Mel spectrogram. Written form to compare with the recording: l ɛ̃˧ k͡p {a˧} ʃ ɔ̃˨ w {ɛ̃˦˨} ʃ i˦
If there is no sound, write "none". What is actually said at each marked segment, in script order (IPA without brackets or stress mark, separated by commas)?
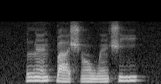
a˨, ɛ̃˨˦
